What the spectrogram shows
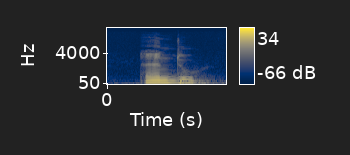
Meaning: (adjective) Hindu
- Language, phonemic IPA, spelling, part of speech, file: French, /ɛ̃.du/, hindou, adjective / noun, Fr-hindou.ogg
